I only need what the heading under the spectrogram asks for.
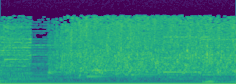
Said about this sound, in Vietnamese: Tai Địch Dân nghe thấy tiếng nước tí tách, trên mặt có cái gì lạnh ngắt đang nhỏ xuống đau đau, rồi cảm thấy lạnh, không có một chút sức lực nào.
